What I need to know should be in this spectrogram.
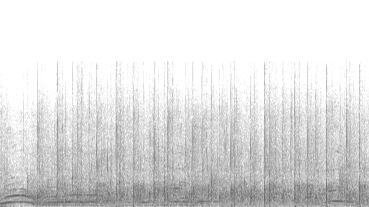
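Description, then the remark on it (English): An audience claps hands to the Lord in a dense, sustained burst of applause, with voices shouting and singing out over the clapping throughout. “One more time, we clap our hands to the Lord, and then you can be dismissed.”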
